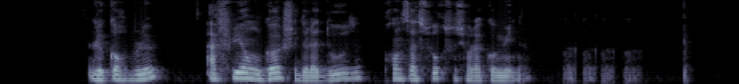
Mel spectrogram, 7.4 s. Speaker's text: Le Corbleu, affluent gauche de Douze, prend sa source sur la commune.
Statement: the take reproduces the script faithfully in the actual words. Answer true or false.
false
